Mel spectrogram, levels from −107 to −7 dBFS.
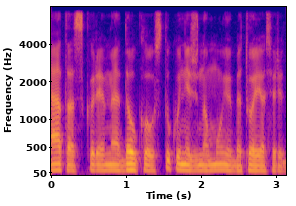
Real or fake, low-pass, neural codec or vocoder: fake; 7.2 kHz; codec, 24 kHz, 6 kbps, HILCodec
